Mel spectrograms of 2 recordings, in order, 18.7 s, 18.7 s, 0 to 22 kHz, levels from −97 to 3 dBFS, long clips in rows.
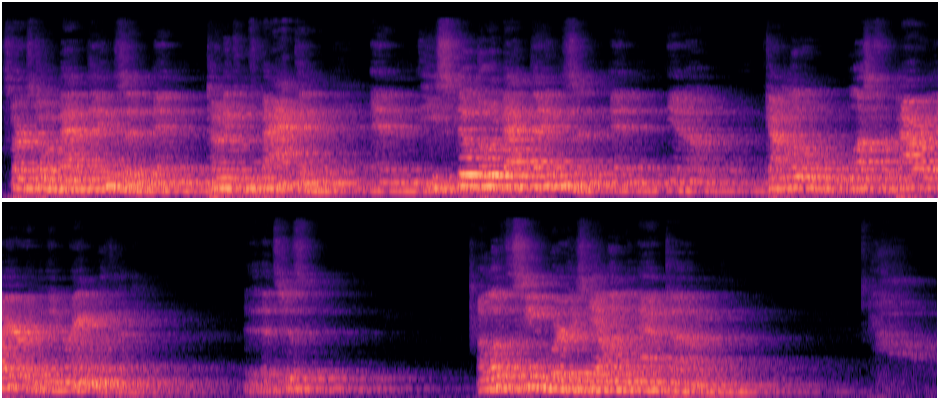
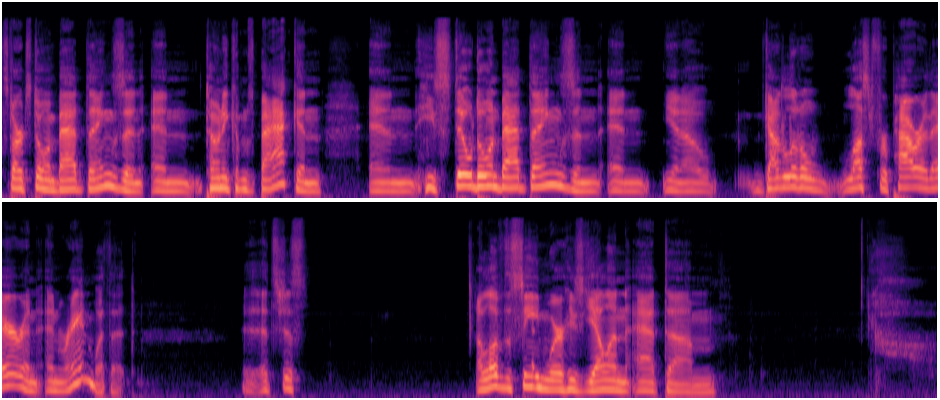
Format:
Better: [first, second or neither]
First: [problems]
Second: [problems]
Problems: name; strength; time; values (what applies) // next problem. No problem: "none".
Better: second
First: off-mic speech; far // room echo; strong; dies away in 1.8 s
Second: none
